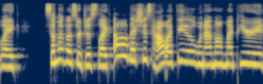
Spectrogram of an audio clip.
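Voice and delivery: sarcastic put-on voice. Talking about heavy bleeding, acting out what some people say: sarcastically acting out a quote. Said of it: "I'm being sarcastic".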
